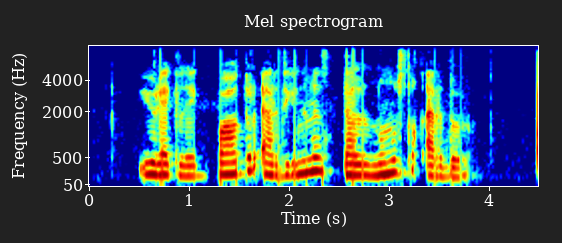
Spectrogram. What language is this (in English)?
Uyghur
